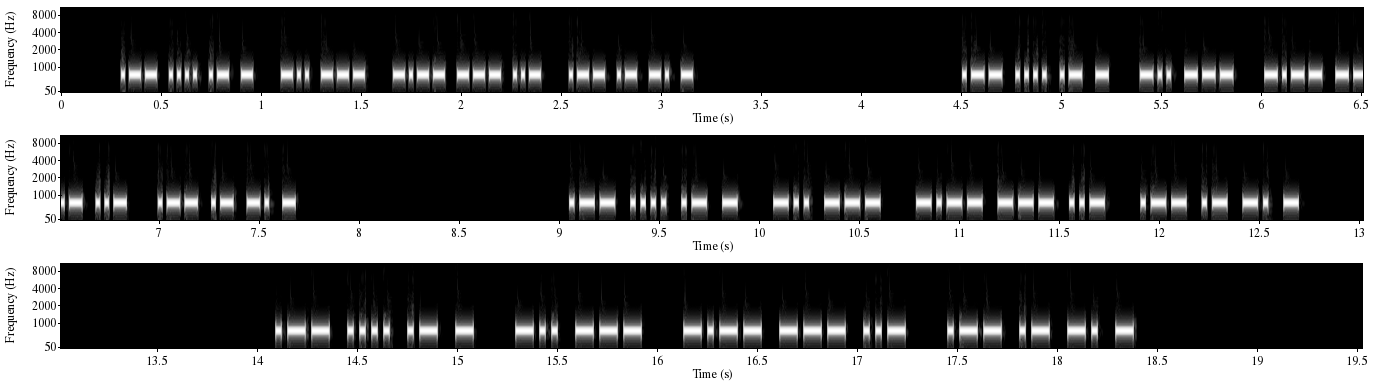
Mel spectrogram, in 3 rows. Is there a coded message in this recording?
Yes: Morse code from 0.3 to 18.4 s, heard as a keyed tone, about 51 wpm, 700 Hz. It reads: WHAT DO YOU WANT WHAT DO YOU WANT WHAT DO YOU WANT WHAT DO YOU WANT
